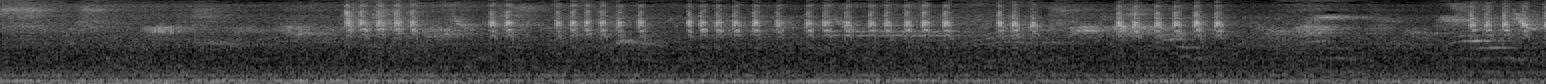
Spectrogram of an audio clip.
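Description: Small birds chirping in rapid high trills, in several bouts, over a steady low rumble.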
